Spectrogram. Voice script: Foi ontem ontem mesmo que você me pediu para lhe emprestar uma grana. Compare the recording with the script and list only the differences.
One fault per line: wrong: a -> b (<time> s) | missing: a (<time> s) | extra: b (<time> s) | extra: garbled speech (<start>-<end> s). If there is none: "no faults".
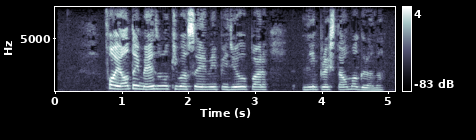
missing: ontem (1.3 s)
